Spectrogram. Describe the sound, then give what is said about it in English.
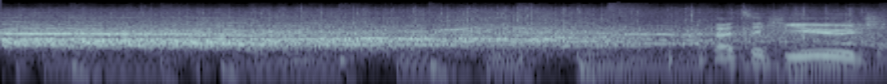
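A large live audience applauds and cheers at a live event in Atlanta, a dense, steady roar of clapping and whoops with a voice talking over it. “We are joined by a huge crowd, or as we like to say,”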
